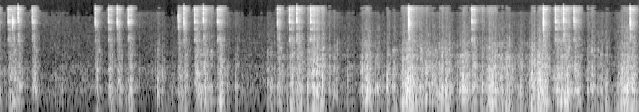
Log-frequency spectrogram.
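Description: Faint, scattered computer mouse clicks, a dozen or so at irregular intervals, the loudest about four seconds in, with near silence between them.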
